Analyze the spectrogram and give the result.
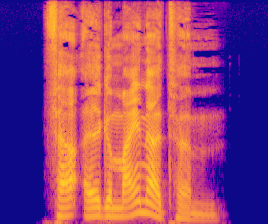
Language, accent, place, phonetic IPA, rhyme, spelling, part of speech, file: German, Germany, Berlin, [fɛɐ̯ʔalɡəˈmaɪ̯nɐtəm], -aɪ̯nɐtəm, verallgemeinertem, adjective, De-verallgemeinertem.ogg
- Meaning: strong dative masculine/neuter singular of verallgemeinert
